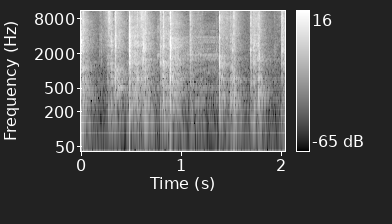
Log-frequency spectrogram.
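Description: A deck of tarot cards being shuffled by hand: an irregular run of about ten crisp card clicks and flicks in two seconds.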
